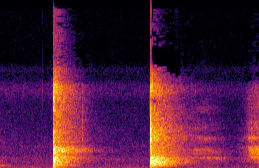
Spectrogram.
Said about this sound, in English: Let's clap our handies and say hello everybody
